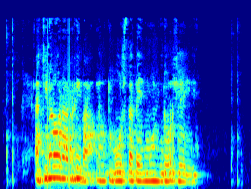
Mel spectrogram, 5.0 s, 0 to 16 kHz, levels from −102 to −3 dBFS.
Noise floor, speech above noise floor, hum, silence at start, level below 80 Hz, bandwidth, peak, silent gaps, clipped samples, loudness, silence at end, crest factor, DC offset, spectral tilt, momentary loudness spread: -81 dBFS; 58 dB; none; 0.7 s; -70 dBFS; 11 kHz; -8 dBFS; none; under 0.1%; -23 LUFS; 1.1 s; 16 dB; under 0.1%; -9 dB/octave; 12 LU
